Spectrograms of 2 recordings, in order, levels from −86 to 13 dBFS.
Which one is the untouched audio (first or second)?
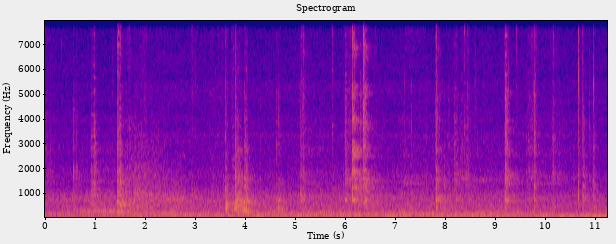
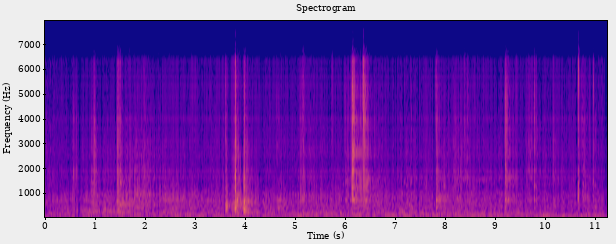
first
